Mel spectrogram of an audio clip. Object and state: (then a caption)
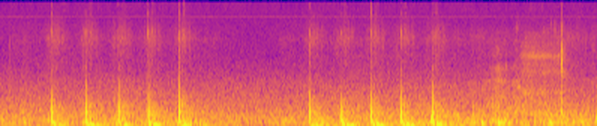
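Normal resonant lung on chest percussion. A middle finger strikes another finger resting on a human chest over the lung, hitting at the joint between the middle and distal phalanx. Two quick series of five short, dull, low thuds are heard, with a fainter tap near the end. This is the normal lung percussion sound.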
